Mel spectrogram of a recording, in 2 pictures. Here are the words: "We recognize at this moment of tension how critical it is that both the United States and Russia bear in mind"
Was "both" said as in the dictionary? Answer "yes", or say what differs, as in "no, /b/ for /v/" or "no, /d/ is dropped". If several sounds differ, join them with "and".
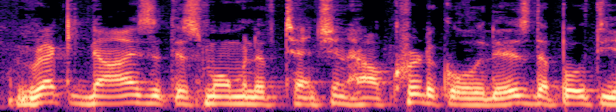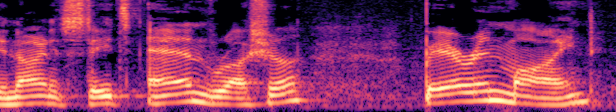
yes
